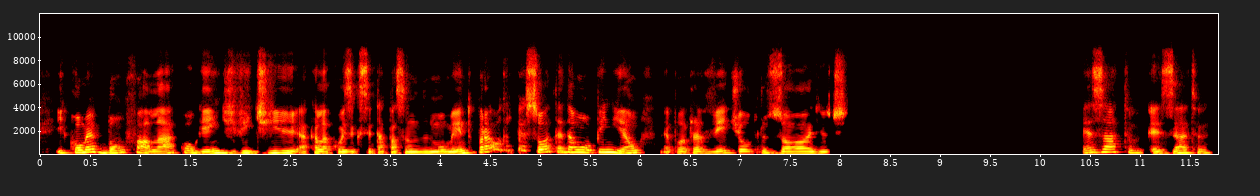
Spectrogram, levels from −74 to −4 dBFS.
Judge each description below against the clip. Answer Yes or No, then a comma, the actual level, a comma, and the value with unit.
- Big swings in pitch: Yes, wide, 5.7 semitones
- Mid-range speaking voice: Yes, medium, 155 Hz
